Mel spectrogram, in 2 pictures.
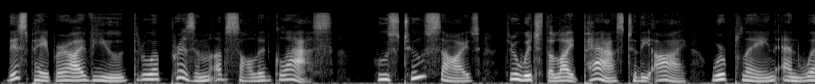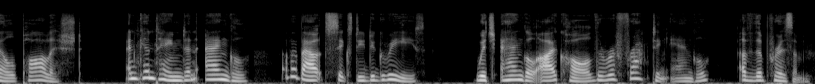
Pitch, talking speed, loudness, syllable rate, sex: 190 Hz, 160 wpm, -19 LUFS, 4.6 syllables/s, female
